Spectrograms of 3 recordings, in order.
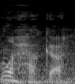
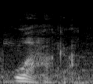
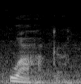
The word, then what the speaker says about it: Oaxaca: but it is pronounced wahaka. Yes. Sort of like with an h. Wajaka.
